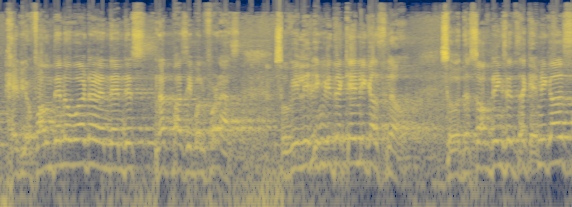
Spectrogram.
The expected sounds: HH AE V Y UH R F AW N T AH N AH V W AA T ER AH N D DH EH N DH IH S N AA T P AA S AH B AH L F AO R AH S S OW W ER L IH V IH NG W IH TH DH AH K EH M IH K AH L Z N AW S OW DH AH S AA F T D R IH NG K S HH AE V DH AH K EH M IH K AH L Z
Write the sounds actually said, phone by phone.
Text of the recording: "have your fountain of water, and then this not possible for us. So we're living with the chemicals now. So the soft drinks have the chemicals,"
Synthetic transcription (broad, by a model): HH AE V Y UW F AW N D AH N AH V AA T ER AH N D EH N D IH S N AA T P AA S AH B AH L F AO R AH S S OW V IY L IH V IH NG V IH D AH K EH M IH K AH L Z N AW S OW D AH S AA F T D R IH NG S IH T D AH K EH M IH K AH L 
